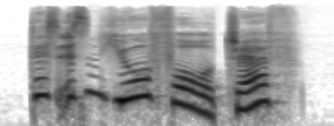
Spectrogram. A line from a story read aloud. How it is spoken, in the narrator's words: she pleaded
